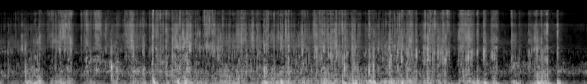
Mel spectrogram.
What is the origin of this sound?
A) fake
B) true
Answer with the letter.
A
